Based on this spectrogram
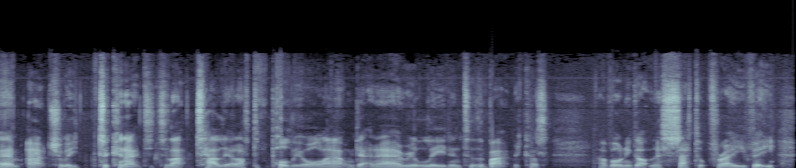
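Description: Speaking at a fairly quick pace, a man with a fairly low pitch and vocal fry keeps his intonation fairly even.

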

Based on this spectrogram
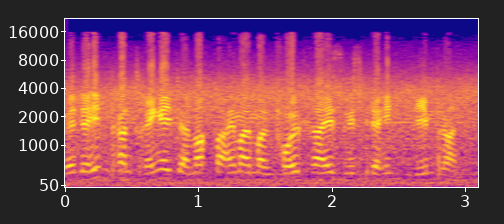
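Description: A man's voice with a dry sound, no echo, and noticeable background noise. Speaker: pilot vlogger. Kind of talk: casual vlog chat. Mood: amused, laughs. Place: plane. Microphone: headset.

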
